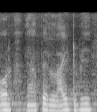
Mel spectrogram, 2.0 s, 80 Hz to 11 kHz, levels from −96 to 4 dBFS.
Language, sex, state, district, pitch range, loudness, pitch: Hindi, male, Jharkhand, Deoghar, 120-130 Hz, -17 LUFS, 125 Hz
